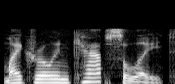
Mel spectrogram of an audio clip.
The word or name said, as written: microencapsulate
